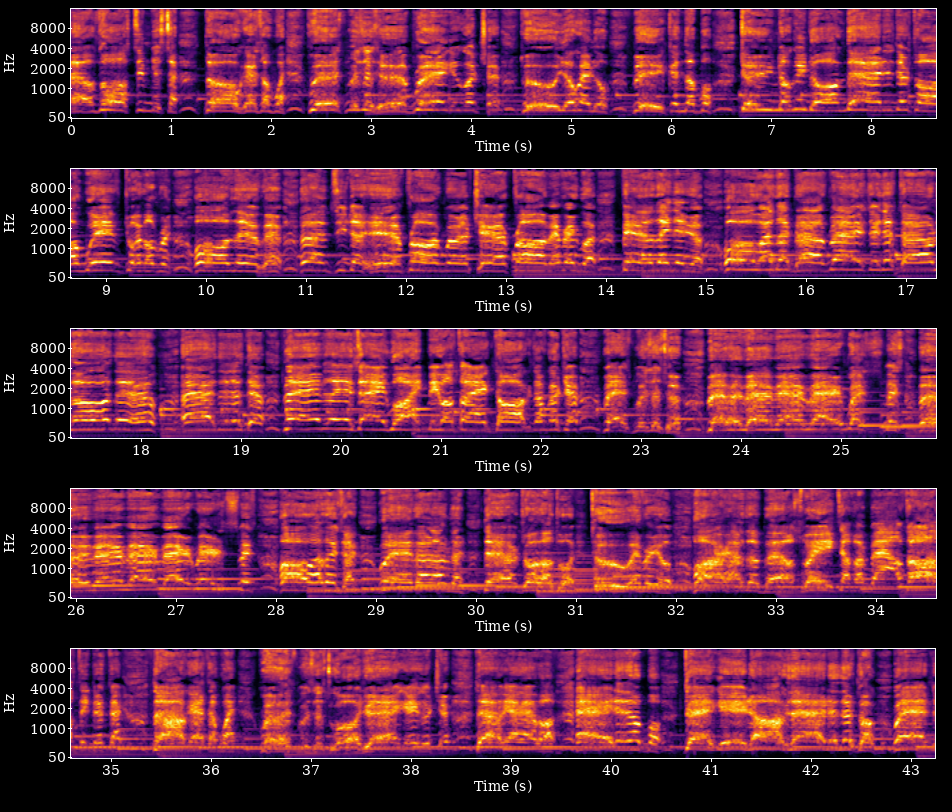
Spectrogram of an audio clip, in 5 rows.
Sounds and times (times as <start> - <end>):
Music: 0.0 - 43.2.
